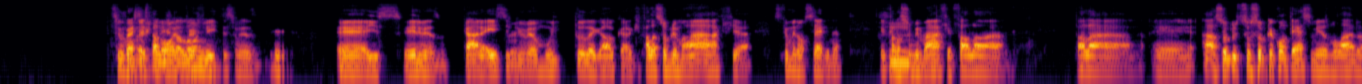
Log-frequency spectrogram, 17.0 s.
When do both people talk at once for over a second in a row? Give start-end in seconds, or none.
1.5-2.8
